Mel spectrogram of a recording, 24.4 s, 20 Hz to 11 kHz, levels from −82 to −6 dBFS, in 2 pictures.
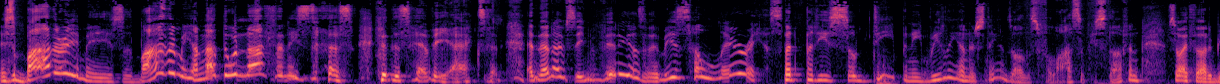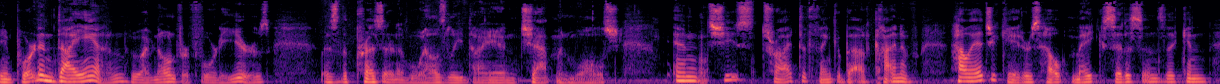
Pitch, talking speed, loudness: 140 Hz, 190 wpm, -31 LUFS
